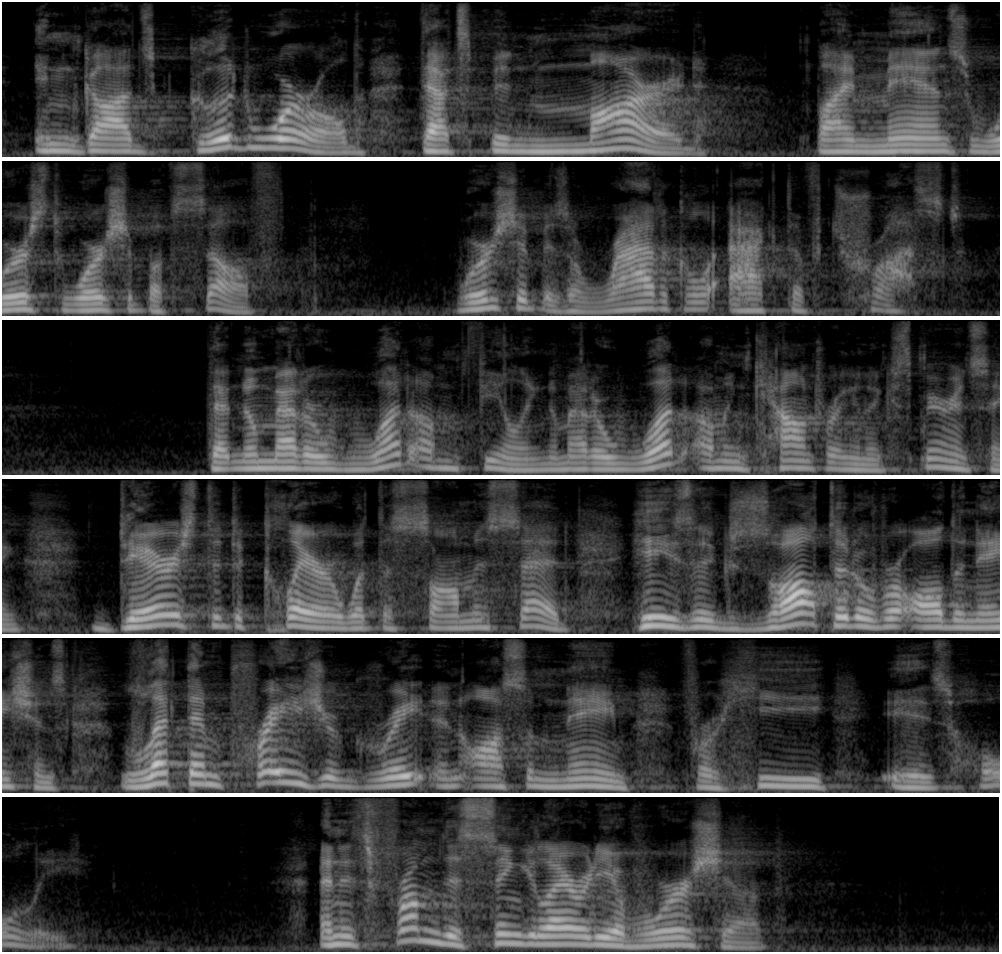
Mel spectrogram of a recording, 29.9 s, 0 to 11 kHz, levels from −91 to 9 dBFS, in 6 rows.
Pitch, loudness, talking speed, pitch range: 135 Hz, -29 LUFS, 130 wpm, 115-160 Hz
